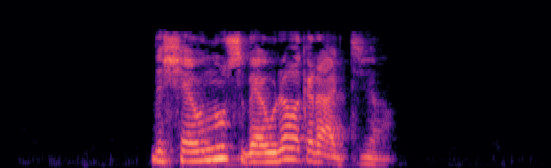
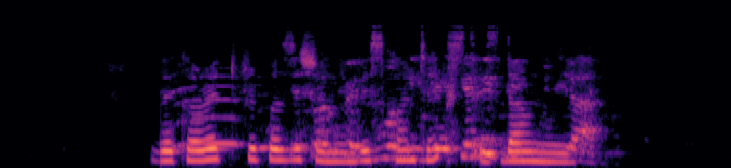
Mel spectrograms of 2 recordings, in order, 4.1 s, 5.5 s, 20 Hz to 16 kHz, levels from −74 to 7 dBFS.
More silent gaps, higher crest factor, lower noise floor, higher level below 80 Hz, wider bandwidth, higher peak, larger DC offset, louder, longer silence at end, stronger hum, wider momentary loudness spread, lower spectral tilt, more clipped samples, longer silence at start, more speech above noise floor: neither; about the same, 16 dB vs 16 dB; second, -70 dBFS vs -81 dBFS; first, -58 dBFS vs -72 dBFS; second, 8 kHz vs 9.2 kHz; first, 0 dBFS vs -8 dBFS; neither; first, -13 LUFS vs -24 LUFS; first, 1.2 s vs 1 s; neither; first, 15 LU vs 7 LU; second, -3 dB/octave vs -6 dB/octave; neither; about the same, 1.15 s vs 1.15 s; about the same, 57 dB vs 58 dB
